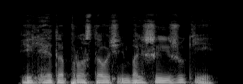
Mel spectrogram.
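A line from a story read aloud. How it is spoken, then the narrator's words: Quiet. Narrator (Russian): тихонько сказал Макс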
